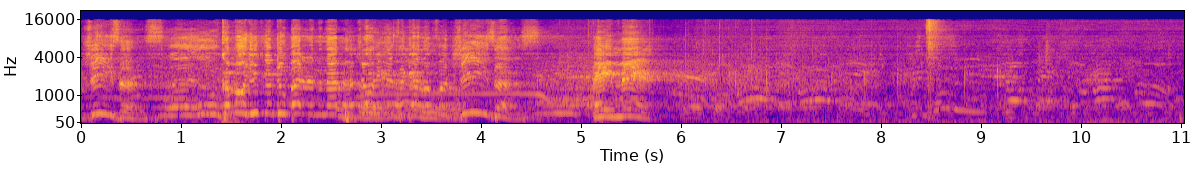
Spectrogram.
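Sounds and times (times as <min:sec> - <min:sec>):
steady low rumble: 0:00.0 - 0:03.3.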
